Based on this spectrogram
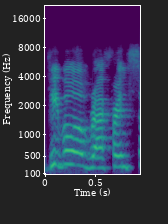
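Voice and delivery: usual speaking voice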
